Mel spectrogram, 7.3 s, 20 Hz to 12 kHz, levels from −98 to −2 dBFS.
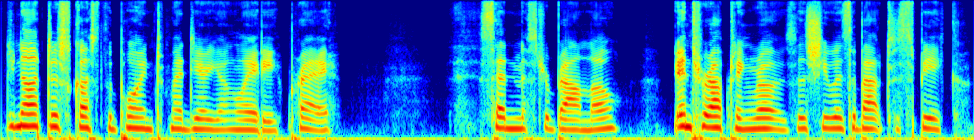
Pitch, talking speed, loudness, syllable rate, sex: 215 Hz, 170 wpm, -19 LUFS, 4.9 syllables/s, female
